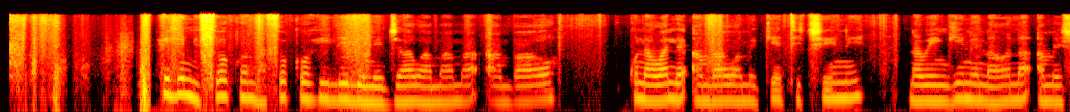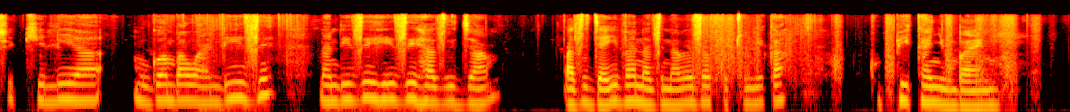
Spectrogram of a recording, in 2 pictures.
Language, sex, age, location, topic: Swahili, female, 25-35, Nakuru, agriculture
